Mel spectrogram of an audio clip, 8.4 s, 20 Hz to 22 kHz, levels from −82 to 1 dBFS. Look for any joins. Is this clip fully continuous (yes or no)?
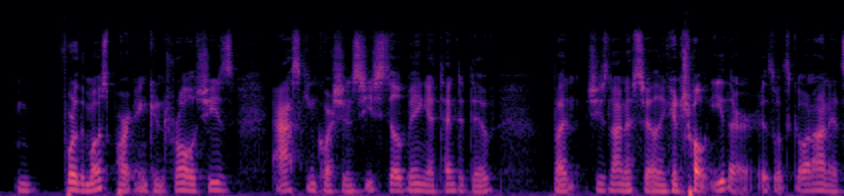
yes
